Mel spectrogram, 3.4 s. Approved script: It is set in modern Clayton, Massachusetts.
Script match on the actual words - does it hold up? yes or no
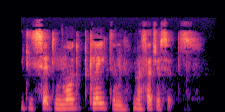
yes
